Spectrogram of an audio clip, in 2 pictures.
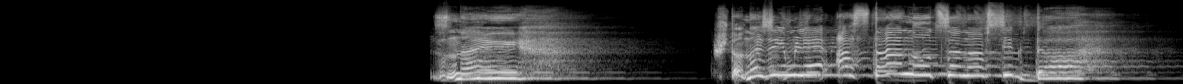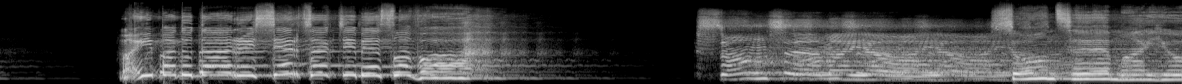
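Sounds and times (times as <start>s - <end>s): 
a cappella singing: 4.3s - 12.1s, 13.0s - 17.8s, 18.8s - 23.6s.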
